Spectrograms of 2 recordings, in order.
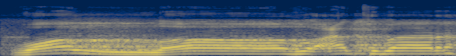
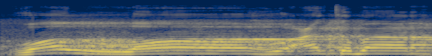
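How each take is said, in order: Both takes have the same delivery.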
